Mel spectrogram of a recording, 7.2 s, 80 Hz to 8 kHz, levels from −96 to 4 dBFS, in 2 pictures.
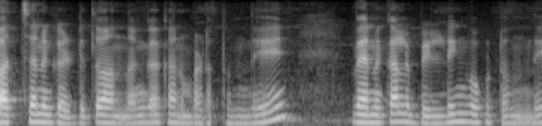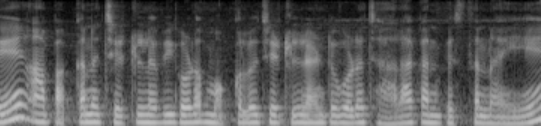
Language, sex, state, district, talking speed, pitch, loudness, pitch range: Telugu, female, Andhra Pradesh, Sri Satya Sai, 155 wpm, 175 Hz, -24 LUFS, 165-180 Hz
